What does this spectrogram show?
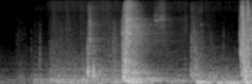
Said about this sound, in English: closes the hatch, locking him in.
